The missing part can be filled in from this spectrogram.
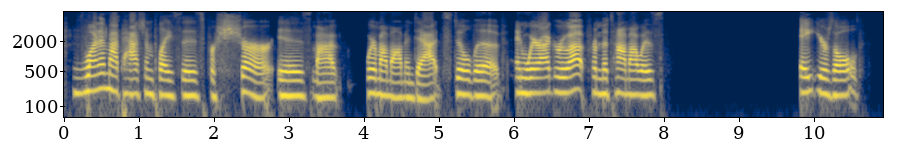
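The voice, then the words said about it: Thick Southern Alabama accent. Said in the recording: “I grew up on a farm in Alabama. That's where my accent came from... It's thick.”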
